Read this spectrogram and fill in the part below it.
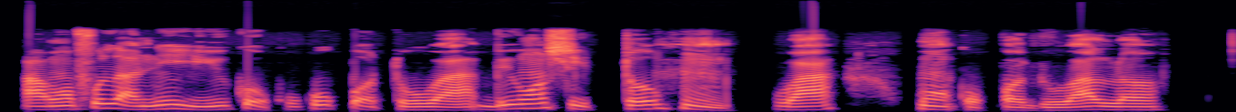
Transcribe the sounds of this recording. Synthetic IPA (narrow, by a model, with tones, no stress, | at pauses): a˨w̃ɔ̃˧fu˦la˦˨nĩ˨˦˨jiː˨˦ko˦˨ku˨˦ku˦k͡pɔ˦˨to˨˦wa˧bi˦w̃ɔ̃˦si˦˨to˨˦hũ˦˨ | wa˦w̃ɔ̃˧˦˨ko˨k͡pɔ˨d͡ʒu˨˦wa˨˦lɔ˦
